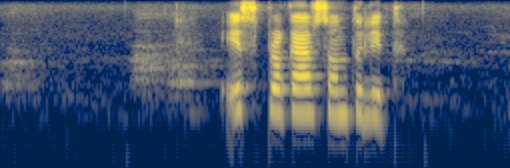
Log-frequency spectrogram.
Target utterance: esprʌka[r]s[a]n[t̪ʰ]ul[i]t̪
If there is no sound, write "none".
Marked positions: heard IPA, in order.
r, ʌ, t̪, i

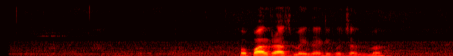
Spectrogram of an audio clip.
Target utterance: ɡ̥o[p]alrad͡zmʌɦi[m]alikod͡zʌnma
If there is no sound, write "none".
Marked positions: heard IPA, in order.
p, n

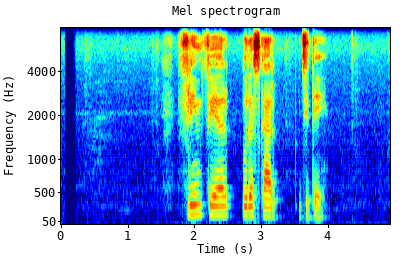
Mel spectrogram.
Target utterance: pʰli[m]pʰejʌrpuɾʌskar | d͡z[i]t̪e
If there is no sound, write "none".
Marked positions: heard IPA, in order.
m, i

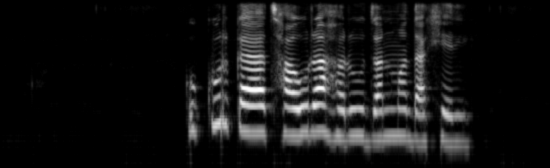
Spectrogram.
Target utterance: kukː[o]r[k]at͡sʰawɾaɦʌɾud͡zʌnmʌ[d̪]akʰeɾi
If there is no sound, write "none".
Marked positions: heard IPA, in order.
u, k, d̪

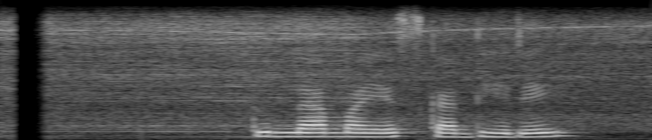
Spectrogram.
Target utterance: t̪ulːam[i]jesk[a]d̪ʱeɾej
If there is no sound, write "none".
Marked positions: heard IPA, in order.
a, a

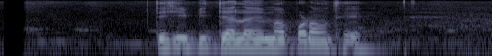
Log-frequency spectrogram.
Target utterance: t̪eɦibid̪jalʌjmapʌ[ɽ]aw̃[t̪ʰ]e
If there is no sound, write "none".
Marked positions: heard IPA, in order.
ɽ, t̪ʰ

